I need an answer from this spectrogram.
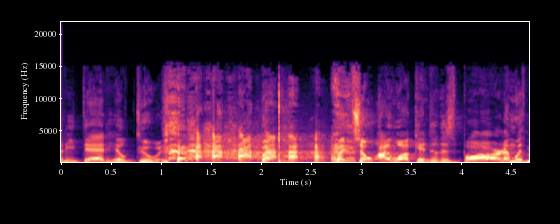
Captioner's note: laughter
